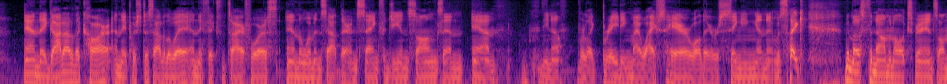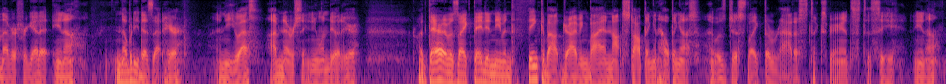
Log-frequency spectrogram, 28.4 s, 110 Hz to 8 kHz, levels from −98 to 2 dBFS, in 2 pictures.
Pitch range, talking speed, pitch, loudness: 80-90 Hz, 215 wpm, 85 Hz, -30 LUFS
